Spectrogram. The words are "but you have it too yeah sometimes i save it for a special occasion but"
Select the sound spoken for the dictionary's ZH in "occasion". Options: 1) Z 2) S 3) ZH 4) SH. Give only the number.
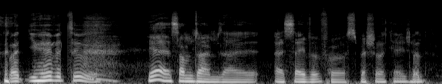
3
